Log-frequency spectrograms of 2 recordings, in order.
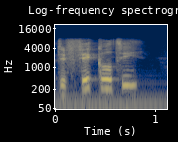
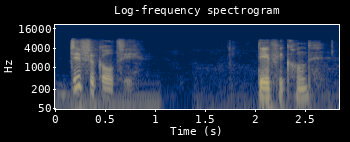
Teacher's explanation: okay the stress is at the very beginning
